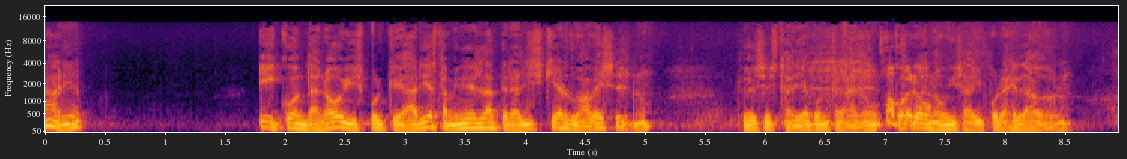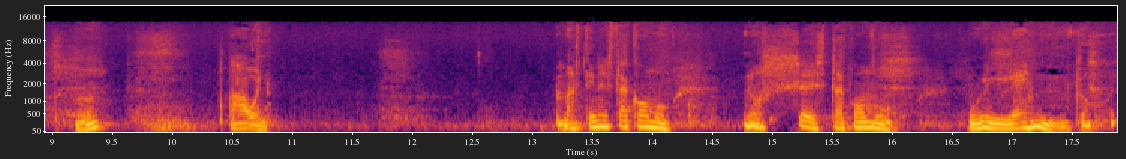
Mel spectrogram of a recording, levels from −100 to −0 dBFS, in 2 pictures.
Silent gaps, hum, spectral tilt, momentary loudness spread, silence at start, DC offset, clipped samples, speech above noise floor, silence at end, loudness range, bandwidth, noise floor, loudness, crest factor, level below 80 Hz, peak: none; none; -6.5 dB/octave; 15 LU; 0 s; under 0.1%; under 0.1%; 43 dB; 0 s; 7 LU; 14 kHz; -61 dBFS; -20 LUFS; 14 dB; -48 dBFS; -6 dBFS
